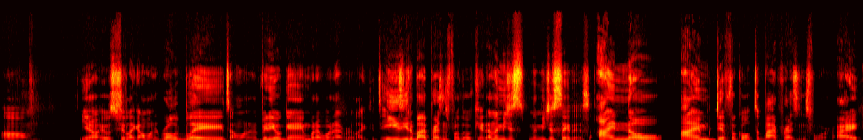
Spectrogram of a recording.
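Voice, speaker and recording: A man's voice: mid-range voice, expressive, brisk, creaky, no room sound, studio quality. A man co-hosting a podcast, telling stories in casual chat, swearing freely and laughing often. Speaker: podcast co-host. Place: podcast studio. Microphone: studio microphone.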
